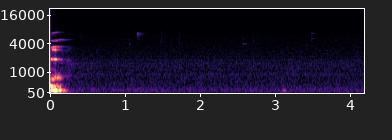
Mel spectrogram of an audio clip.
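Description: The last syllable of a spoken word, then near silence with a few faint, isolated clicks of a pen stylus tapping a tablet while handwriting is entered.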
